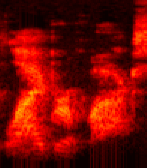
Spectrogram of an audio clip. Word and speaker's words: LibriVox: Some people might pronounce it LibriVox. It's more like library that way, but I think it's LibriVox.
